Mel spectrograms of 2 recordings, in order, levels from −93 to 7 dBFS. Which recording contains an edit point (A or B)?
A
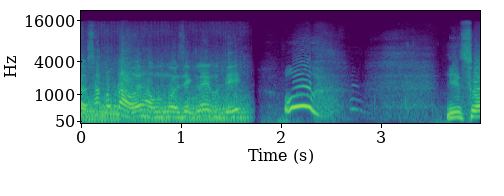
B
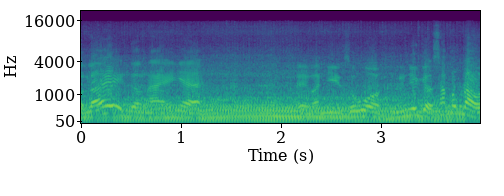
A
